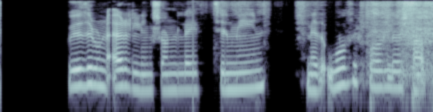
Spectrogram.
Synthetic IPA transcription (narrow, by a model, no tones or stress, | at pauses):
pʏðɾunɛɾliŋsɔnleːjðt̪ʰɪlmiːn | mɛðɔːðʏɾ̥fɔɣlɛɣʏshaːp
